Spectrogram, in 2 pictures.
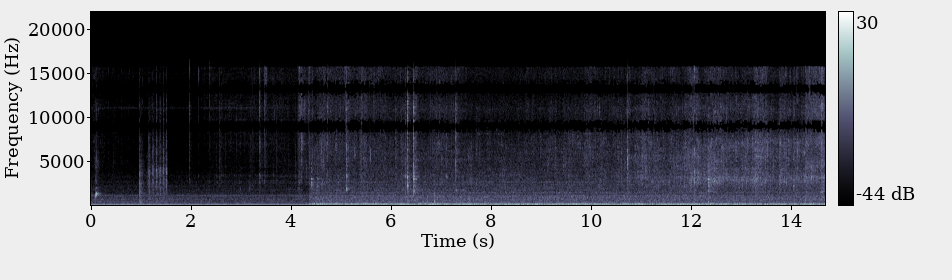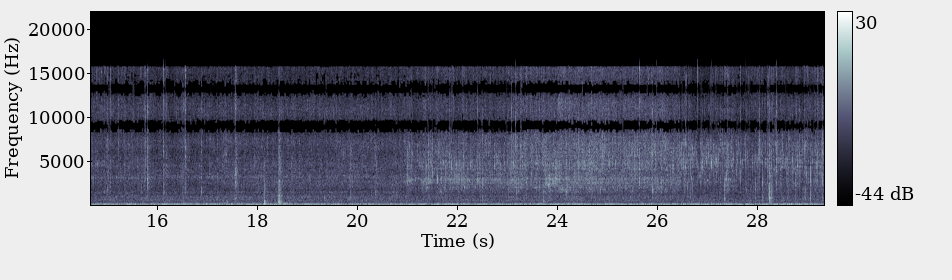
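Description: Chicken thighs sizzling as they fry in olive oil in a frying pan. The sizzle comes in about four seconds in and grows louder toward the end, with light clicks of wooden chopsticks against the pan as the pieces are moved and turned. A steady low hum sits under the first few seconds.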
